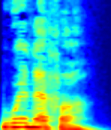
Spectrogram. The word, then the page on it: whenever: British English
